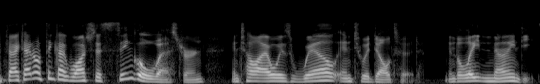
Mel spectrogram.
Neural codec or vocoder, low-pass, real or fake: none; 7.2 kHz; real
